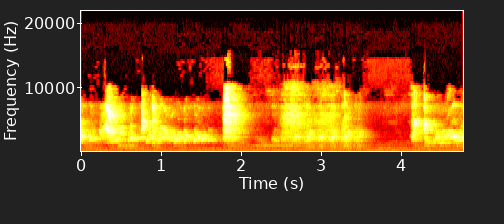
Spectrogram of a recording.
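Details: Chattering budgies chirping to get other budgies active; rapid scratchy warbling with sharp high chirps breaking in every second or so, over a steady hum.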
